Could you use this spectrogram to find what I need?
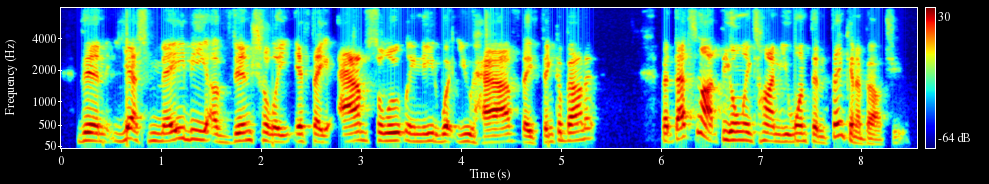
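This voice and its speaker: A man's high-pitched voice with ordinary pitch variation, on a very clean recording with a silent background. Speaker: sales coach, show host. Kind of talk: live video discussion. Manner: fast; rambling.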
